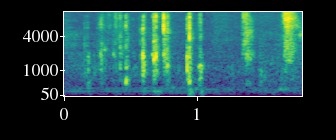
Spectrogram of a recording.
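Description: Fingers typing on a computer keyboard while configuring a Debian 8.4 Linux machine: a short burst of light, irregular key clicks, close and moderately quiet, with no speech.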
